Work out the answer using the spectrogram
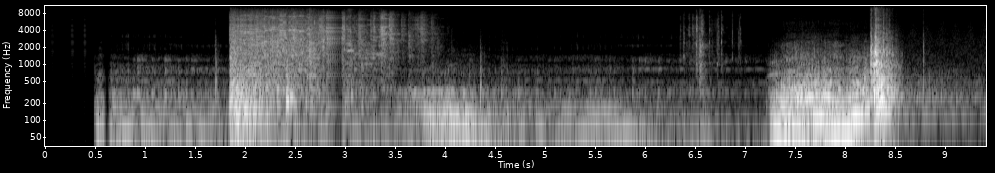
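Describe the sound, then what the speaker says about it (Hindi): Glass shattering inside a PSP horror video game: a crashing burst of breaking glass, then lighter clattering debris and a second loud smashing crash near the end, with no talking. "ओके, तो मैं कांच तोड़कर अंदर आ गया हूँ"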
